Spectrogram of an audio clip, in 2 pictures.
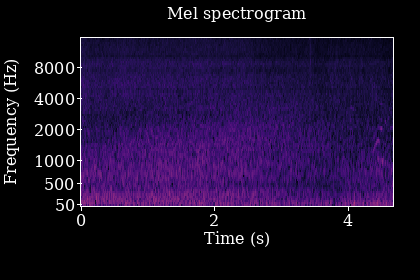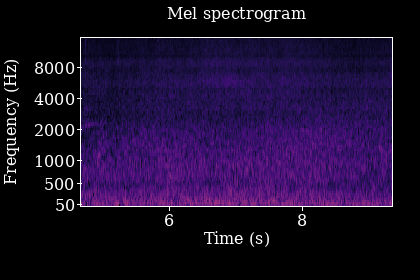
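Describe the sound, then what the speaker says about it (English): Ocean waves beside a boardwalk wash in a continuous, loud, broadband roar with no clear pauses and no voices. "So what do you think about the ocean? It's big, loud, and kind of greenish blue."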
